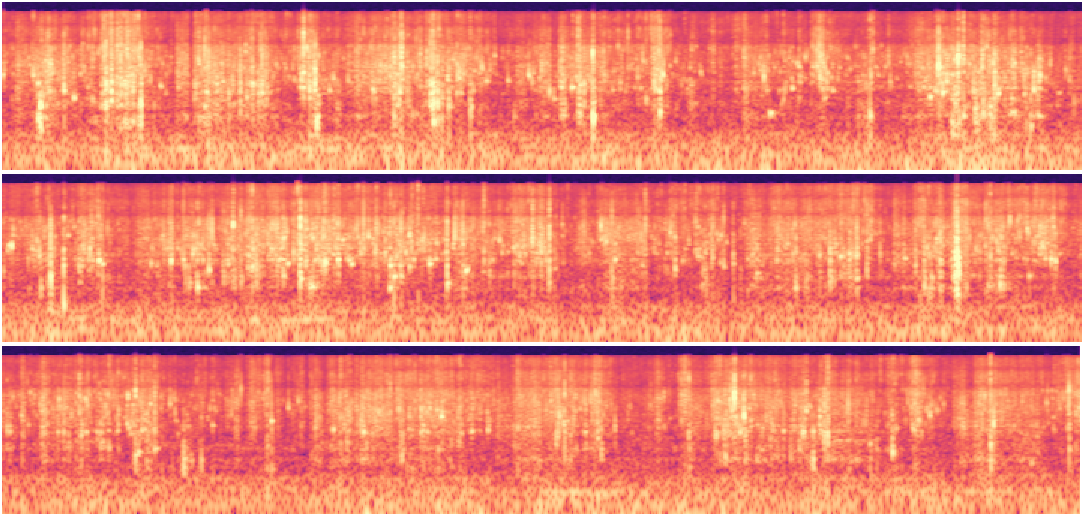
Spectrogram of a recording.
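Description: Dry gray sand chunk crumbled by hand, its grains pouring and trickling down into a tub with many small crisp crunches.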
